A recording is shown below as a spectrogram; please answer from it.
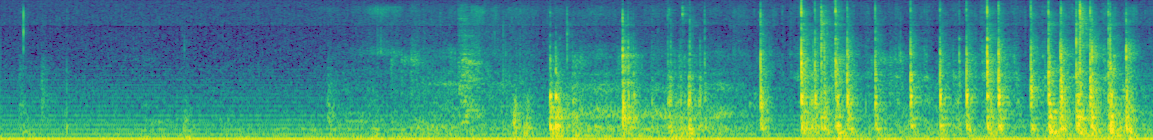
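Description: Faint steady low hum, then from about four seconds in a run of light clicks and taps that comes quicker near the end, from brushes and paint bottles being handled.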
